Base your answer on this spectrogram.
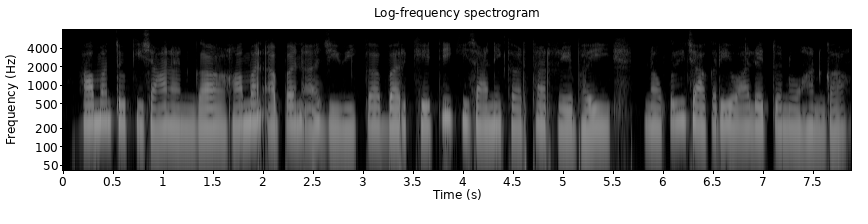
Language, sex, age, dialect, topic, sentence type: Chhattisgarhi, male, 18-24, Western/Budati/Khatahi, agriculture, statement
